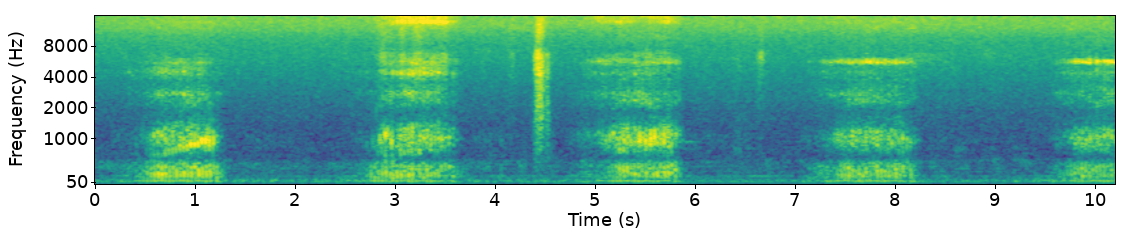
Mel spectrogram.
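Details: Cat deep asleep and snoring: five low, throaty rasping breaths spaced about two and a half seconds apart, each a soft swelling rumble with quiet gaps between, in a calm indoor setting.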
